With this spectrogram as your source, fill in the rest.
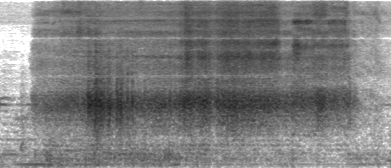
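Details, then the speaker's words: Steady rushing air hiss of about five seconds with suction: a dental air syringe blowing excess off palatal tooth surfaces while an assistant aspirates, before curing, during fixed retainer placement. "Just going to blow dry any excess off. Would you just aspirate for me, please? Go."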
